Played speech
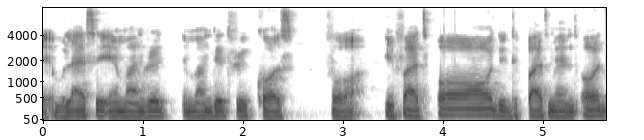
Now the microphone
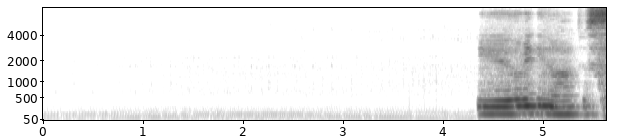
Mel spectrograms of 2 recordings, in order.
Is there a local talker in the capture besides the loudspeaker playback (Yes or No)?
Yes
